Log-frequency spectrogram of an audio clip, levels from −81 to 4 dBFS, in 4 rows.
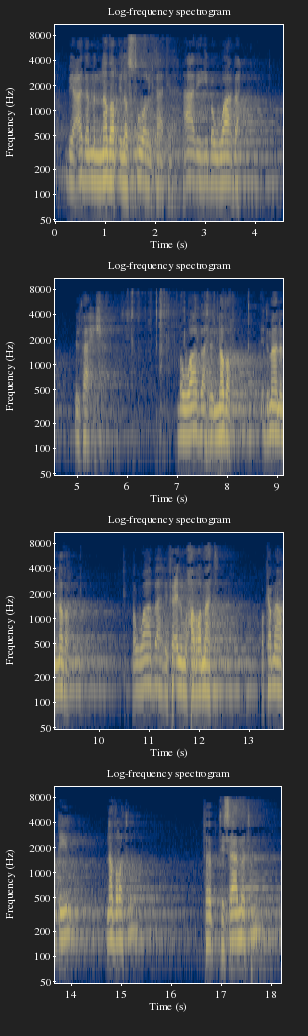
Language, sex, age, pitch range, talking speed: Arabic, male, 40-59, 145-170 Hz, 65 wpm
